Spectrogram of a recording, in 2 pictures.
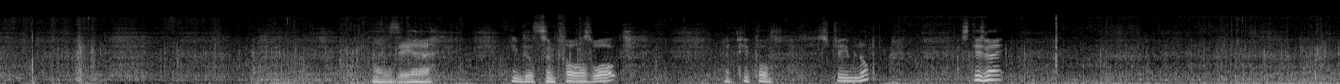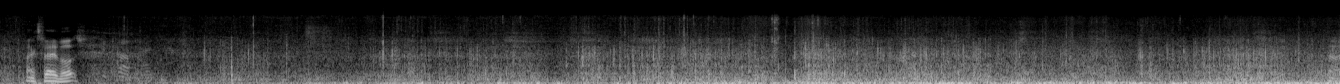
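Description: Bicycle tyres rumble and rattle over a rough, rutted track, growing louder as the ride speeds up.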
